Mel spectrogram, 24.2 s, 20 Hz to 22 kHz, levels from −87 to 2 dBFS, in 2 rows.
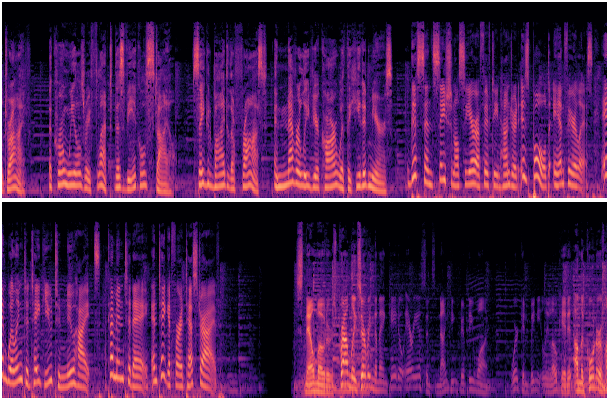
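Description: From 14.18 to 15.13 s there's a train of clicks: about five regular pops at 4.23 per second, peaking roughly 5 dB over the sound, likely interference or a faulty connection. Zipper noise shows up at 19.35 to 19.75 s, where the level drops by roughly 25 dB in 2 dB steps at around 30 a second, each step ticking audibly. It shows up again at 22.87 to 23.62 s, where the level climbs back roughly 25 dB at about 15 steps a second.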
